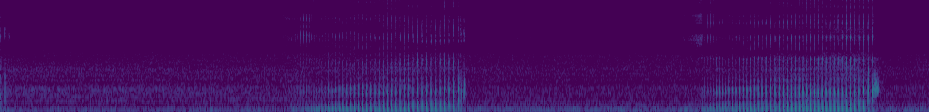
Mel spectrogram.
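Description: Two soft, fluttering snores a few seconds apart against a quiet room; gentle snoring from a sleeping cat.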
